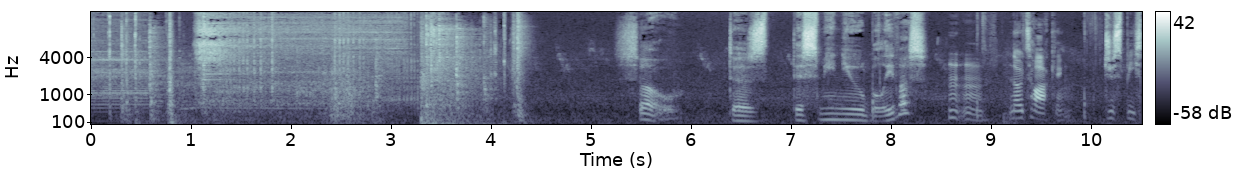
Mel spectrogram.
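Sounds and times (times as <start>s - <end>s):
door being opened: 0.0s - 4.6s
speech: 5.5s - 10.4s.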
